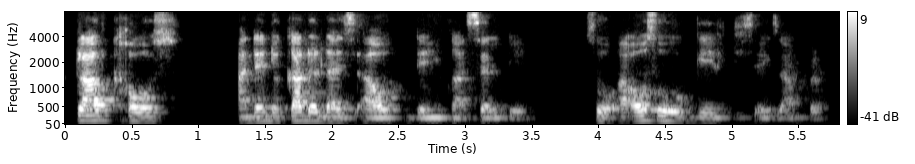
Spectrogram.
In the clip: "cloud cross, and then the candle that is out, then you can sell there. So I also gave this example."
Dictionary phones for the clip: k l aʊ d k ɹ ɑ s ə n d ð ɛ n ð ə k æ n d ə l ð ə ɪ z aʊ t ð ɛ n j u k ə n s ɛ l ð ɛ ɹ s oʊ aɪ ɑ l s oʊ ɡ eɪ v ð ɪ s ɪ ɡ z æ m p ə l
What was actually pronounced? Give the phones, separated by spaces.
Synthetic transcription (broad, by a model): k l aʊ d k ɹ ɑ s ə n d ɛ n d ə k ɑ d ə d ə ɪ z aʊ t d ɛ n j u k ə n s ɛ l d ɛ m s oʊ aɪ ɑ l s oʊ ɡ eɪ v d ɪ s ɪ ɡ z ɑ m p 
